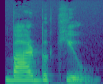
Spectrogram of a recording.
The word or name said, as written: बारबेक्यू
